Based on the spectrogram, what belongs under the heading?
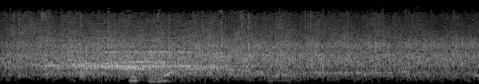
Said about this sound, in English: Now that you know that I'm excited, I want to hear from the folks who were here over the summer. Can I hear a round of applause from the summer folks?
